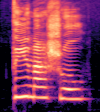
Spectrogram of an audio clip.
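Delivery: high, loud answer in chorus style; loud shout. A narrator's reading. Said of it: "громко закричали мышата". (громко кричит высоким голосом)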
